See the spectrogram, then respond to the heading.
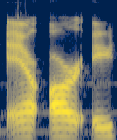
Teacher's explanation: And even RH sound, that is a glottal fricative. So you're making that sound down in your glottis, all the way down in your throat.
